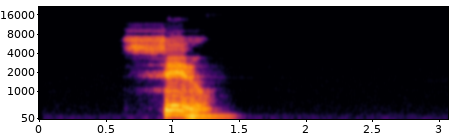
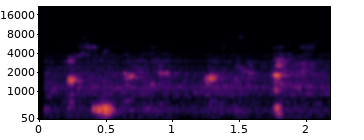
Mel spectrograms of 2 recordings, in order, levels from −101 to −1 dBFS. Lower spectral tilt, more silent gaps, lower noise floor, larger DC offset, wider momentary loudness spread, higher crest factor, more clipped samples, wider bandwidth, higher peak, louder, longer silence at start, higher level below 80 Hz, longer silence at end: first, -4 dB/octave vs -1.5 dB/octave; neither; first, -86 dBFS vs -70 dBFS; neither; second, 15 LU vs 18 LU; about the same, 20 dB vs 22 dB; neither; first, 9.4 kHz vs 7.4 kHz; first, -2 dBFS vs -28 dBFS; first, -15 LUFS vs -47 LUFS; first, 0.65 s vs 0.2 s; first, -60 dBFS vs under -90 dBFS; first, 1.65 s vs 0.35 s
